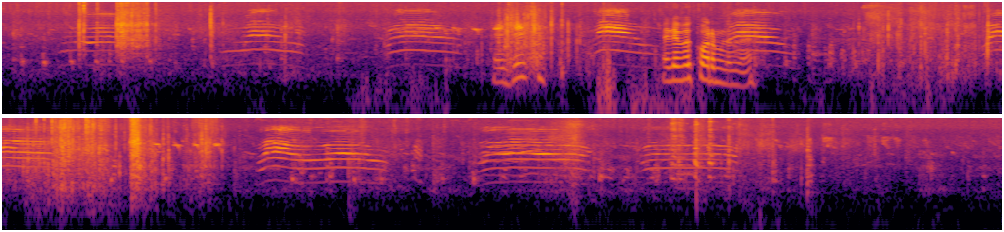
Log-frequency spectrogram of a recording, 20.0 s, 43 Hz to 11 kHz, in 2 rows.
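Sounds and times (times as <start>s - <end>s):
cat meowing: 0.6s - 1.3s, 2.2s - 3.1s, 3.8s - 4.6s, 5.9s - 6.6s, 7.2s - 7.9s, 9.8s - 10.6s, 12.6s - 13.9s, 14.8s - 17.4s.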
